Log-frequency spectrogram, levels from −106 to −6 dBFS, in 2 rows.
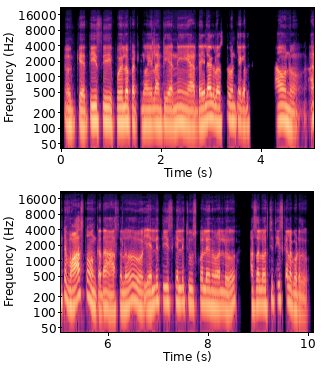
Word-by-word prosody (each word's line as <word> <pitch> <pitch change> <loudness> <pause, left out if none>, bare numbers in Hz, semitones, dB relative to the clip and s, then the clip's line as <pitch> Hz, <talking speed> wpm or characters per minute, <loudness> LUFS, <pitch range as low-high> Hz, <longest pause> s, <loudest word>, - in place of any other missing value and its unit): Okay. 115 +1 -1
తీసి 135 0 +2 0.2
పొయిలో 130 +1 +4
పెట్టడం 120 -1 -2
ఇలాంటియన్నీ, 120 +1 0 0.2
ఆ - - +3
డైలాగులొస్తు 140 +2 +2
ఉంటాయి 130 -2 -3
కద్ 115 +1 -5 0.6
అవును. 135 -6 +2 0.4
అంటే 155 - 0
వాస్తవం 210 - +6
కదా! 125 +4 +2
అసలు 120 +2 -3 0.4
ఎళ్ళి 145 +6 0
తీసుకెళ్ళి 155 -1 -2
చూసుకోలేని 140 -2 -1
వాళ్ళు, 125 -2 -2 0.5
అసలు 140 +1 0
ఒచ్చి 140 +5 -10
తీసుకెళ్ళకూడదు. 125 - -3
130 Hz, 125 wpm, -22 LUFS, 120-145 Hz, 0.6 s, వాస్తవం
